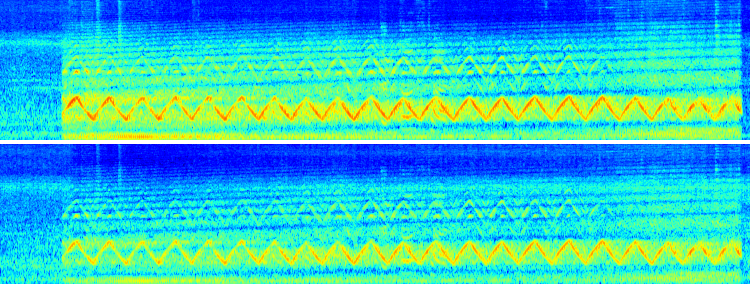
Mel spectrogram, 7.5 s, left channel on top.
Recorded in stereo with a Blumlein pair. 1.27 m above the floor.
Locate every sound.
0.6 s a siren: 25° left; by 7.4 s 10° left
